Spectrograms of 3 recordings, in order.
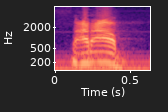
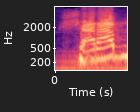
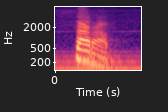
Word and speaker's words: سراب: میراج میں سراب، اس کو بعض لوگ سوراب پڑھتے، غلط ہے وہ. قرآن حکیم نے جو تلفظ بیان کیا، جو پروناؤنسیشن، وہی صحیح پروناؤنسیشن، سراب، شراب نہیں، سراب.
